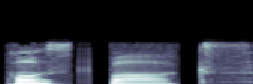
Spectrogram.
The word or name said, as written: postbox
